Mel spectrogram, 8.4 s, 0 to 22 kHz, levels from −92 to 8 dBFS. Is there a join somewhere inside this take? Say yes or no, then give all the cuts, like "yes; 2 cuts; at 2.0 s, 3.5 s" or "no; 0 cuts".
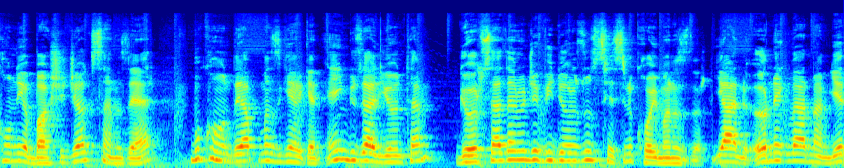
no; 0 cuts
